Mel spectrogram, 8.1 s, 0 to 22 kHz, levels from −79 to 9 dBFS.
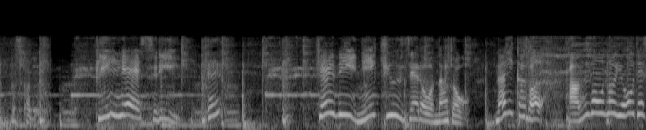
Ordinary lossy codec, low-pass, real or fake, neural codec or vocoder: none; none; fake; codec, 16 kHz, 2 kbps, FunCodec, trained on Chinese and English, 25 frames a second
